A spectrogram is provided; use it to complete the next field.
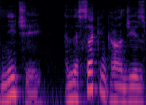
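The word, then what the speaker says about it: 日: Now, the first kanji here is pronounced nichi, and the second kanji is pronounced hon.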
